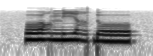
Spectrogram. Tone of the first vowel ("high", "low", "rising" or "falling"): low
